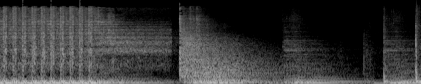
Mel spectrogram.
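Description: A rifle fires a rapid, steady burst of shots until its magazine is emptied, followed by a couple of heavier booming blasts with a rumbling echo trailing between them. Loud throughout, with no voices.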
